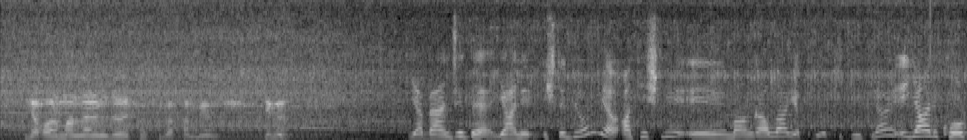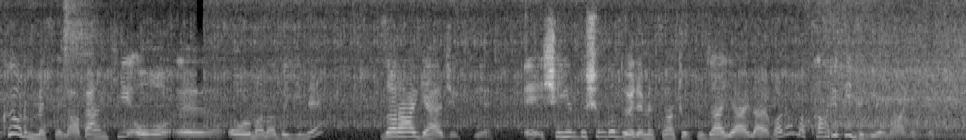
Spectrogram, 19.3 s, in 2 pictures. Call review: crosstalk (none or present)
none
